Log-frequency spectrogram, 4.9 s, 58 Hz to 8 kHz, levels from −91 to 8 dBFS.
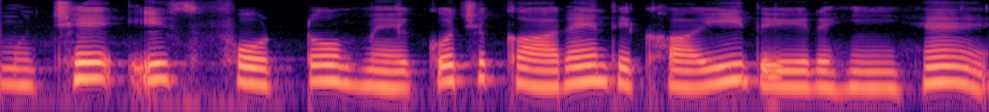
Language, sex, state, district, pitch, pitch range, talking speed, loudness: Hindi, female, Madhya Pradesh, Katni, 205 Hz, 180-230 Hz, 120 wpm, -18 LUFS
